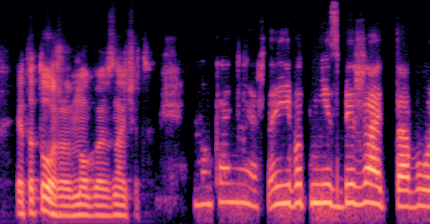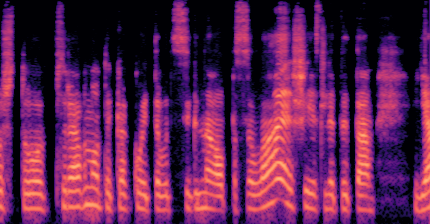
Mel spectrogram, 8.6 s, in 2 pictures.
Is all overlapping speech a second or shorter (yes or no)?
yes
